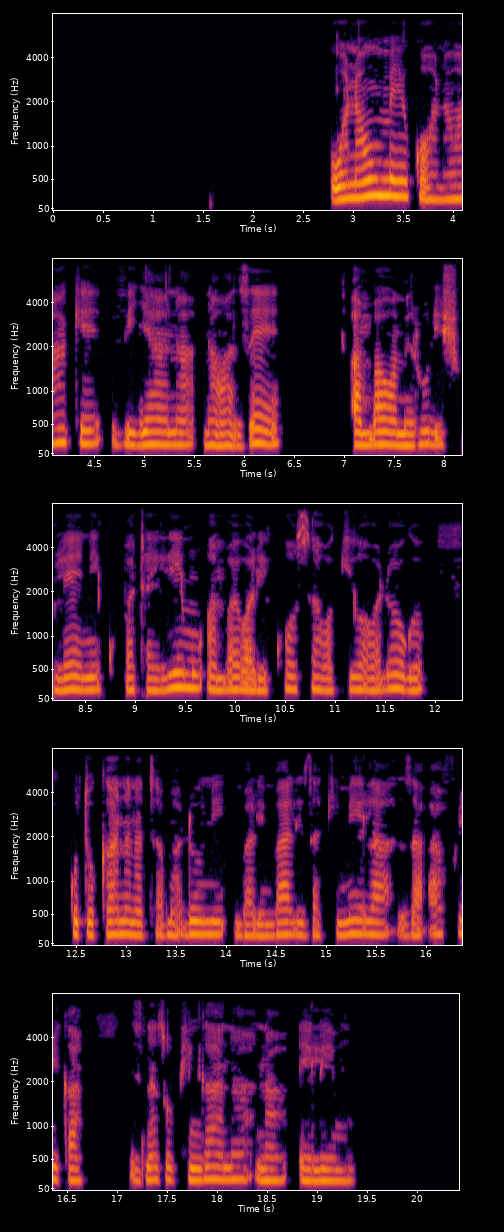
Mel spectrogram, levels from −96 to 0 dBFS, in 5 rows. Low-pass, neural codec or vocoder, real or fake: 7.2 kHz; none; real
